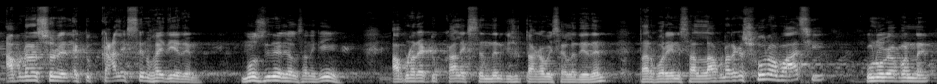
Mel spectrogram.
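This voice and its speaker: A male preacher giving a humorous sermon at a large outdoor gathering, teasing the audience and asking for donations over a loudspeaker. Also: on the high side, fast. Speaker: Islamic preacher. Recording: echoey public-address sound at a crowded gathering.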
